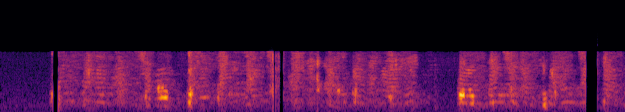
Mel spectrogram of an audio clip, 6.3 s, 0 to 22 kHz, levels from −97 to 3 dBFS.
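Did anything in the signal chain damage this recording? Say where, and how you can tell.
Yes. At the far end, echo with no canceller lets the loudspeaker feed its microphone, so the speech returns throughout as a faint, thinner copy about 27 dB down, roughly 0.4 s late.

On the network, packet loss on an ADPCM call cuts hard silent holes at 0.52–0.62 s (60 ms), 2.71–2.84 s (80 ms in bursts up to 40 ms), and 5.85–5.99 s (120 ms). Speech resumes slightly distorted while the decoder's predictor resyncs.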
